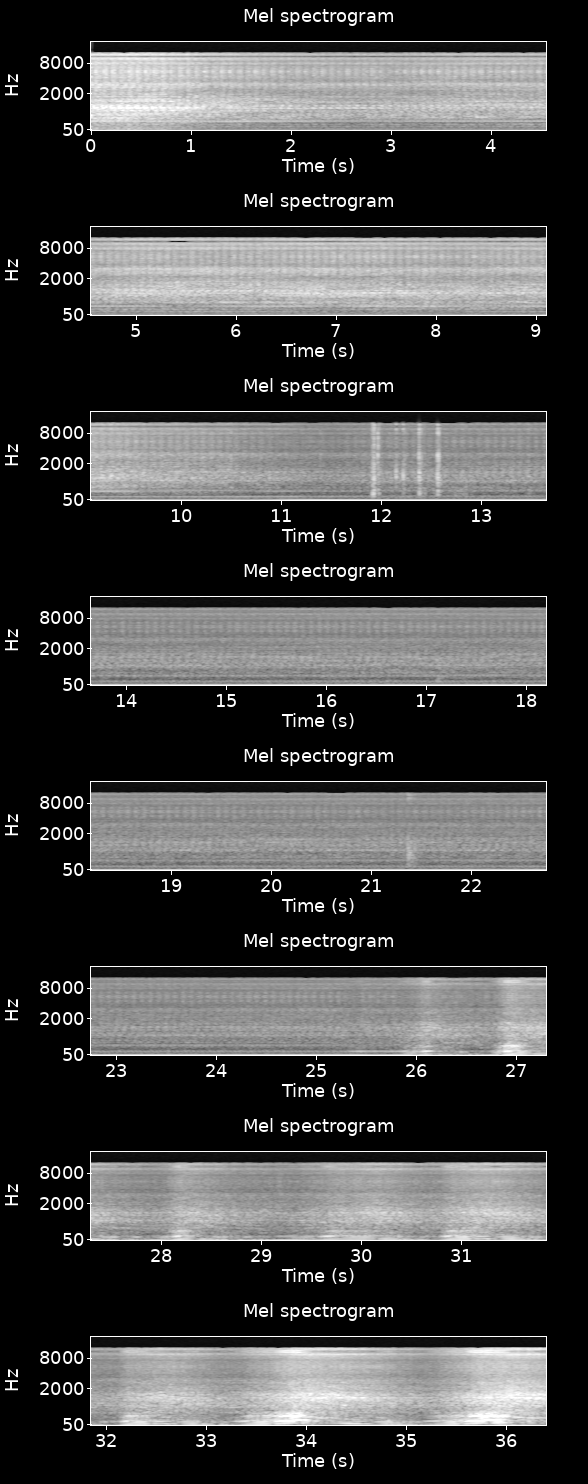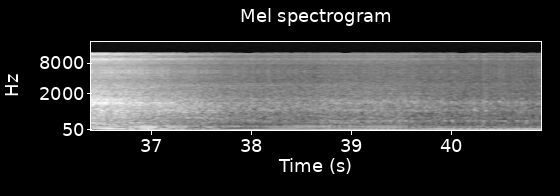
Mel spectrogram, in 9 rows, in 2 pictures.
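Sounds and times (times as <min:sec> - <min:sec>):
car engine idling: 0:00.0 - 0:40.9
engine revving in throttle blips: 0:25.3 - 0:37.7.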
